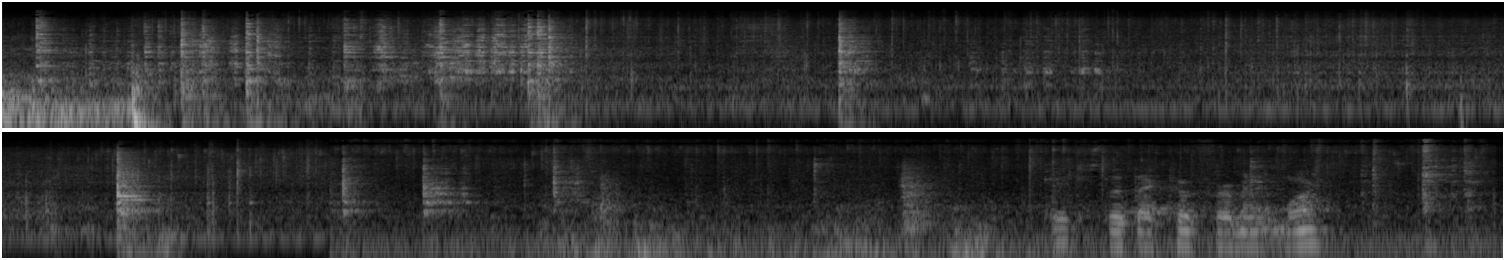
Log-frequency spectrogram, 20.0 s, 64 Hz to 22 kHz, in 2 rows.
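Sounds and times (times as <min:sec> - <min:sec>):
metal spatula scraping pan: 0:00.0 - 0:04.0, 0:06.4 - 0:07.4
omelet sizzling in frying pan: 0:00.0 - 0:20.0.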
